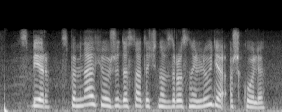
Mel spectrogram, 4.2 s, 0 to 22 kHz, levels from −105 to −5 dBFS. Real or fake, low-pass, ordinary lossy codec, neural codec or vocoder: real; 7.2 kHz; Opus, 32 kbps; none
